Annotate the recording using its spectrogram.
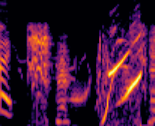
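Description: Cartoon boing sound effect: springy tones sweeping quickly upward in pitch, loudest about one and a half seconds in, marking a character's jump.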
